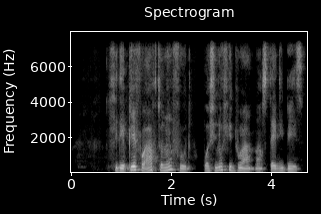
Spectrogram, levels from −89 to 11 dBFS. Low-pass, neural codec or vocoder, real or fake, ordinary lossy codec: 7.2 kHz; codec, 16 kHz, 2 kbps, FreqCodec, larger model; fake; none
